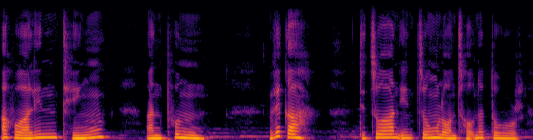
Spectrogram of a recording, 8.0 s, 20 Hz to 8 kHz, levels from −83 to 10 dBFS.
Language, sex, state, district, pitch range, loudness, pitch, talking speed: Mizo, female, Mizoram, Aizawl, 150-200 Hz, -16 LUFS, 175 Hz, 95 wpm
